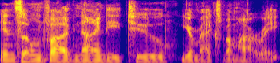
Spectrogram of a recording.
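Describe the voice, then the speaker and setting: A man with a very deep, low pitch talks at a fairly quick pace. The recording is very clean, with a silent background and a dry, close sound with no echo. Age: 60s. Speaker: podcast host. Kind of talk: podcast monologue.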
